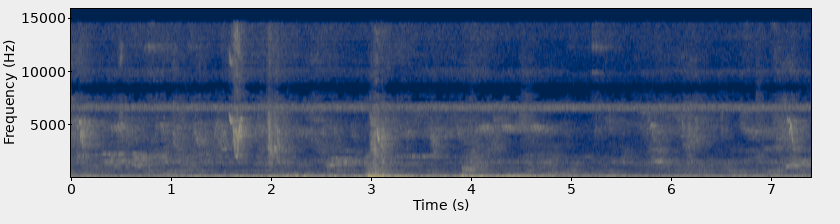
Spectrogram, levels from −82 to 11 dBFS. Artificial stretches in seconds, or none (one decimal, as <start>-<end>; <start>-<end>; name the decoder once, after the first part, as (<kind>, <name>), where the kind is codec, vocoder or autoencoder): 0.0-4.4 (vocoder, BigVGAN v2)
